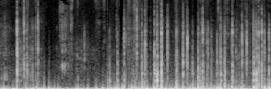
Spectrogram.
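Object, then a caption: Clear plastic hair oil pump bottle. Long decorated nails tap fast on the sides and label of a small, square, clear plastic Loretta hair oil bottle with a gold pump and clear cap, held in both hands. The result is a rapid, dense stream of short, dry, crisp clicks with a heavy low thump beneath them, and each tap dies away almost instantly.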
